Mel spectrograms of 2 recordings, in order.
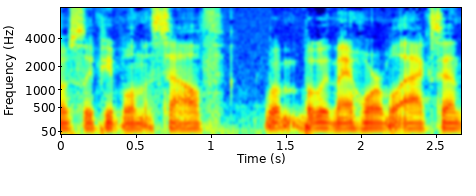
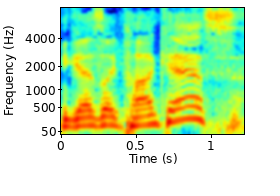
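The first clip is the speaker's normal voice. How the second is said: lightly voiced breezy question, higher; casual Zoom ask; 6 semitones higher than usual. Co-host mimics a listener pitching in a Zoom meeting, breezy. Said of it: "just be like".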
